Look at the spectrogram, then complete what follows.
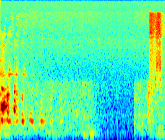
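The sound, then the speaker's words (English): The speaker's pet dog makes a quick run of high, whiny yips that start loud and fade over about a second, followed by quiet and a faint rustle. “Now you can all have my life because that's my dog.”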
